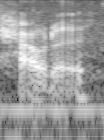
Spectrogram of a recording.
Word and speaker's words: Gouda: When I went to the Netherlands when my dad got married, that's where Gouda comes from. It's actually pronounced Gouda, Oh, but I don't care. It's Gouda cheese.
